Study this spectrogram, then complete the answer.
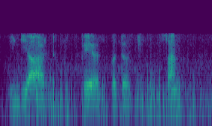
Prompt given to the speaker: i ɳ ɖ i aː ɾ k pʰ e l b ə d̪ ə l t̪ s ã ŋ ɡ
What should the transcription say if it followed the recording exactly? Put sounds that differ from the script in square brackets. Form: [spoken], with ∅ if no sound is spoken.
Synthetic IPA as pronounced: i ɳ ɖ i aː ɾ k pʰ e [ɾ] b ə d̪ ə [ɾ] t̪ s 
